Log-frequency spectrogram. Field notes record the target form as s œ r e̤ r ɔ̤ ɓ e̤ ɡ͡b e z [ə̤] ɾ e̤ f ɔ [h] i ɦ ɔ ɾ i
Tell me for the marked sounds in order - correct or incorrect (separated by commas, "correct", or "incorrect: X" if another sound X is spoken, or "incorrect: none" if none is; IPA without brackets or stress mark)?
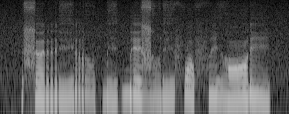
incorrect: ɔ̤, incorrect: f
